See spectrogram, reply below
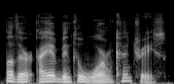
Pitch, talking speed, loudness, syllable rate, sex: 115 Hz, 240 wpm, -16 LUFS, 6.0 syllables/s, male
